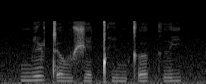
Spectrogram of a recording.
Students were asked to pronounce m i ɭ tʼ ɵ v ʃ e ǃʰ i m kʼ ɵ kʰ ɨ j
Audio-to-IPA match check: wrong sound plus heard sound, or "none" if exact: none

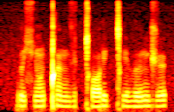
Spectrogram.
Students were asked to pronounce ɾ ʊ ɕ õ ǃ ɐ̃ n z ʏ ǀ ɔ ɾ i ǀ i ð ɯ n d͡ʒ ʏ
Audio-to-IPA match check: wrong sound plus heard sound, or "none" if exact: none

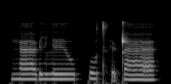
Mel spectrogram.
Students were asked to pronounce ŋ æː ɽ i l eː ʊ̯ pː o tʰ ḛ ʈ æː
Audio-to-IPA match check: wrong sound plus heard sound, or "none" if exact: none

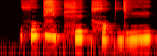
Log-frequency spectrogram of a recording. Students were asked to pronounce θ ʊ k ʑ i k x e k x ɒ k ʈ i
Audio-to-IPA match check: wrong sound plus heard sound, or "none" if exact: ʈ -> dʱ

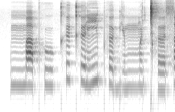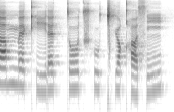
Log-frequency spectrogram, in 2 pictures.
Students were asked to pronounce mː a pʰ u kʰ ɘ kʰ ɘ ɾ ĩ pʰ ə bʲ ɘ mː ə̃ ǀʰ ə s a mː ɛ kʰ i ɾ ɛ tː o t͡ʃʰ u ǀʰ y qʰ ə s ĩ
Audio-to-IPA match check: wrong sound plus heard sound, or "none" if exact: none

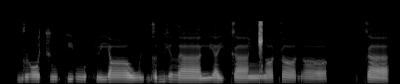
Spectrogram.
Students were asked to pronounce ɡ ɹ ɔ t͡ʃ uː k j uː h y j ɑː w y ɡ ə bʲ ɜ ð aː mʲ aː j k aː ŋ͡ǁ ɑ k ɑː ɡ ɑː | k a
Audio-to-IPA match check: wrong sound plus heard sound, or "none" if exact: none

